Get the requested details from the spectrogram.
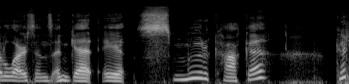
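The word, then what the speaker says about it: smørkage: Someone would always go to Larsen's and get a smorkage. Good pronunciation.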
